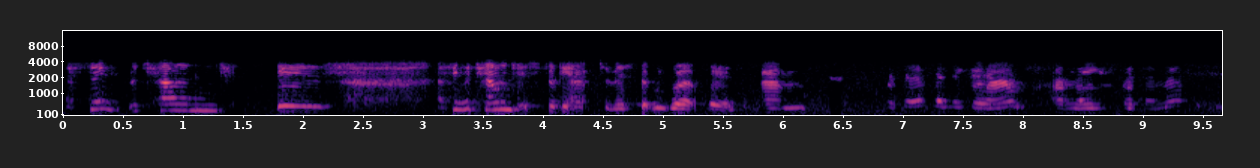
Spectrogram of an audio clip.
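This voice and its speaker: A woman guest answers questions about her charity work in an earnest, explanatory way. Her pitch moves a lot. The sound is thin and phone-like, with a faint hiss behind it. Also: big pitch swings, moderate pace. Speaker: guest, charity communications manager. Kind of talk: interview answers over a call.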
